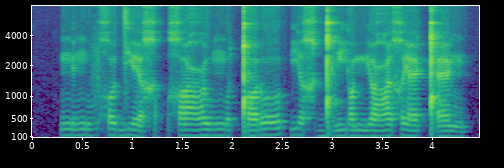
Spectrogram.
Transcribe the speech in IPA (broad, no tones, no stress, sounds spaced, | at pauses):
ŋ e ŋ u v χ u d j e χ | χ ɒ ʕ u ŋ o ǃ ɒ ɾ o | j i χ ɡ͡ǃ i j ɒ mʲ ɒ ʕ i χ j æ ǃʼ æ ŋ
